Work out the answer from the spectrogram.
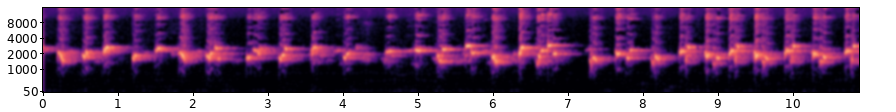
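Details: Sooty-headed bulbul in long rapid 'ropel' song, a lure for a bird that will not sing: eleven seconds of steady, chattering whistled notes, many falling in pitch, about three per second, with a couple of brief breaks.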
